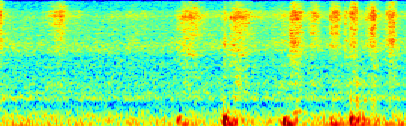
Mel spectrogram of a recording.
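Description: Near silence with a few faint soft taps and light rubbing in the second half, from makeup being handled while eyeshadow is applied.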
